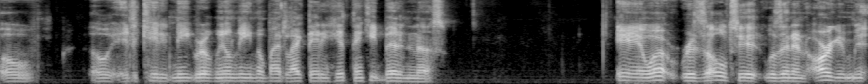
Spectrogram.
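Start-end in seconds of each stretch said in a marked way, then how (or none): 0.0-4.5 put-on mutter under breath, quieter. Retelling a man's remark about his dad: imitating a muttered remark under breath. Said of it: "said this remark under his breath".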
